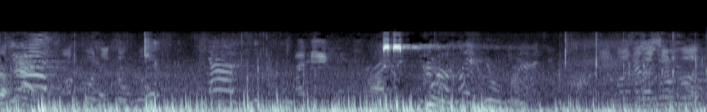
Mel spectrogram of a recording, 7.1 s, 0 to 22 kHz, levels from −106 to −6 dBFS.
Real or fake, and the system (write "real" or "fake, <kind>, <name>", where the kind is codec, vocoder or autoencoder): real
